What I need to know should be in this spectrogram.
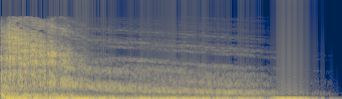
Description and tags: Digitally created drop of a heavy bag on slippery surface :). For use in jingles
